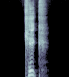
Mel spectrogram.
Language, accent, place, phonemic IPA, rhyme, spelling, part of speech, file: German, Germany, Berlin, /kɪk/, -ɪk, Kick, noun, De-Kick.ogg
- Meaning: 1. thrill; kick 2. a kick, a strike with the foot, chiefly in the context of martial arts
